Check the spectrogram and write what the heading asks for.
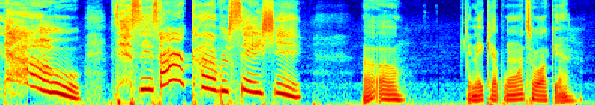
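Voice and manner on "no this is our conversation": very high, swooping, slow sing-song with long drawn "no". Speaker retells an argument, quoting Tisha's reply, Tisha's high voice. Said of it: "Then Tisha did the high voice".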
